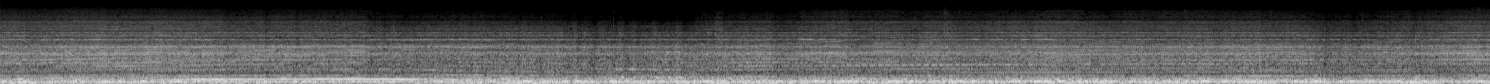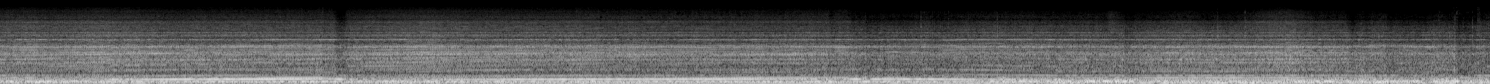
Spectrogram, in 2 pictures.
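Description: Alfa Romeo 147 2.0 Twin Spark race car's four-cylinder engine heard from inside the cabin, running hard under load, its pitch climbing and dropping again and again through the gears over a steady low drone.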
